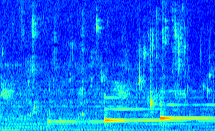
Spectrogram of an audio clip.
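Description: Calm background music: a sustained low drone under single bell-like notes that strike one after another, three of them about half a second apart, the last the loudest.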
